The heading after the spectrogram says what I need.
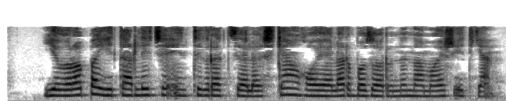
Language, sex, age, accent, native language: Uzbek, female, under 19, Qashqadaryo, Uzbek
